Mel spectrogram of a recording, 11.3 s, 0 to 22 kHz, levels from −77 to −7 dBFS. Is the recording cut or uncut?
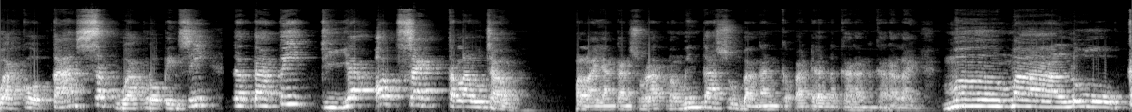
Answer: uncut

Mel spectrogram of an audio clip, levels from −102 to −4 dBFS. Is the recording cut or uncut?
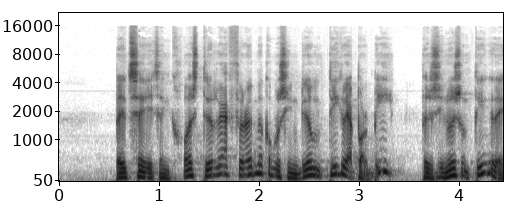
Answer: cut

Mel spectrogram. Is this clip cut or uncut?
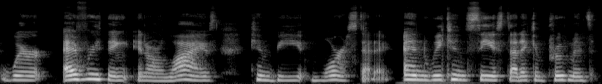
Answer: cut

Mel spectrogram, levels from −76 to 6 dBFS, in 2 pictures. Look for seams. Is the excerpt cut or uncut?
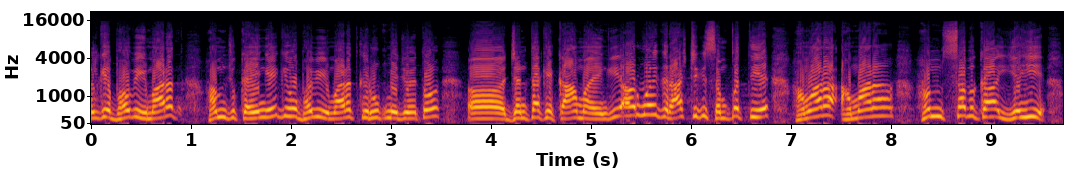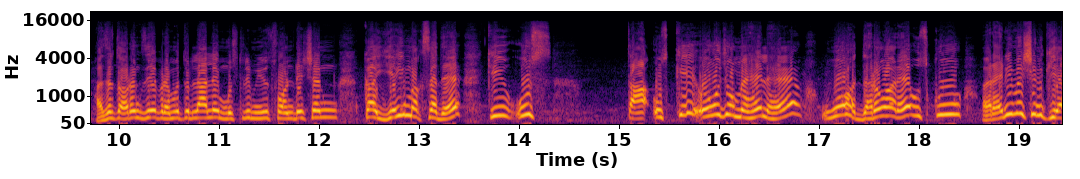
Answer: uncut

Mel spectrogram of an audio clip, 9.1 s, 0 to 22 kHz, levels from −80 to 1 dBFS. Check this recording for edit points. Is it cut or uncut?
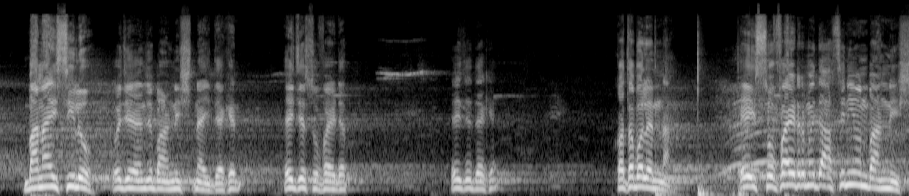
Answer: uncut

